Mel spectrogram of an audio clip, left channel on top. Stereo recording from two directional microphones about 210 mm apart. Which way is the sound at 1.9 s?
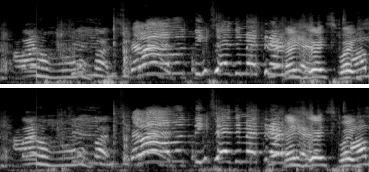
25° right (ahead or behind).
